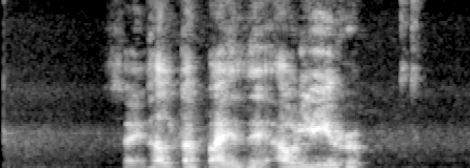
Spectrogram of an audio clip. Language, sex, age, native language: Icelandic, male, 40-49, Icelandic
